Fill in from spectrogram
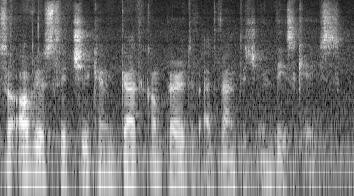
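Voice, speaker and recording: A man with a non-native accent speaks at a moderate pace in a medium pitch, with ordinary pitch variation and audible room echo. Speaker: student. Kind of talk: class presentation. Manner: hesitant, many fillers.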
